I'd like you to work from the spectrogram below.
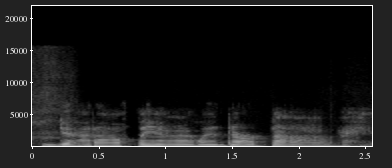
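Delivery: cartoon voice with the final word "die" stretched out. Reading a meme drawing's caption aloud in Squidward's voice. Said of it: "I read it in, like, Squidward's voice".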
